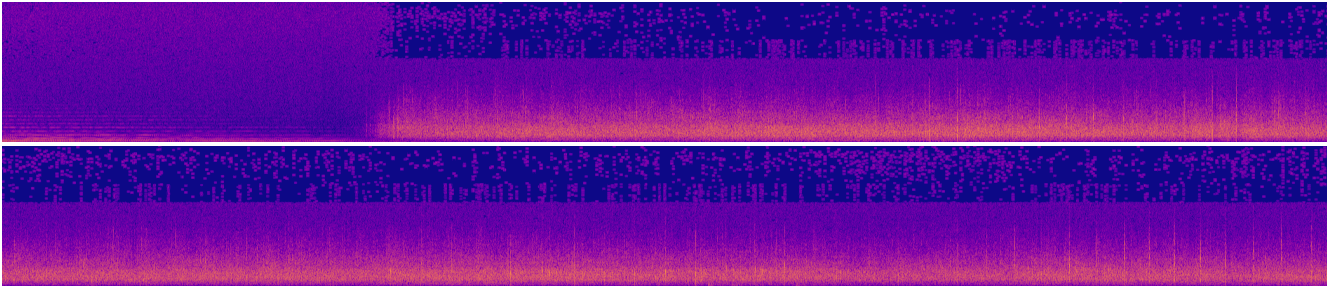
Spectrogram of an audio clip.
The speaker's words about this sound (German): Meine Damen und Herren, Sie haben es natürlich gehört, am Applaus sofort. Er galt als Gruß für …, der nach langer Zeit wieder einmal bei uns zu Gast ist und auch bei uns zu Gast in der Sendung.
